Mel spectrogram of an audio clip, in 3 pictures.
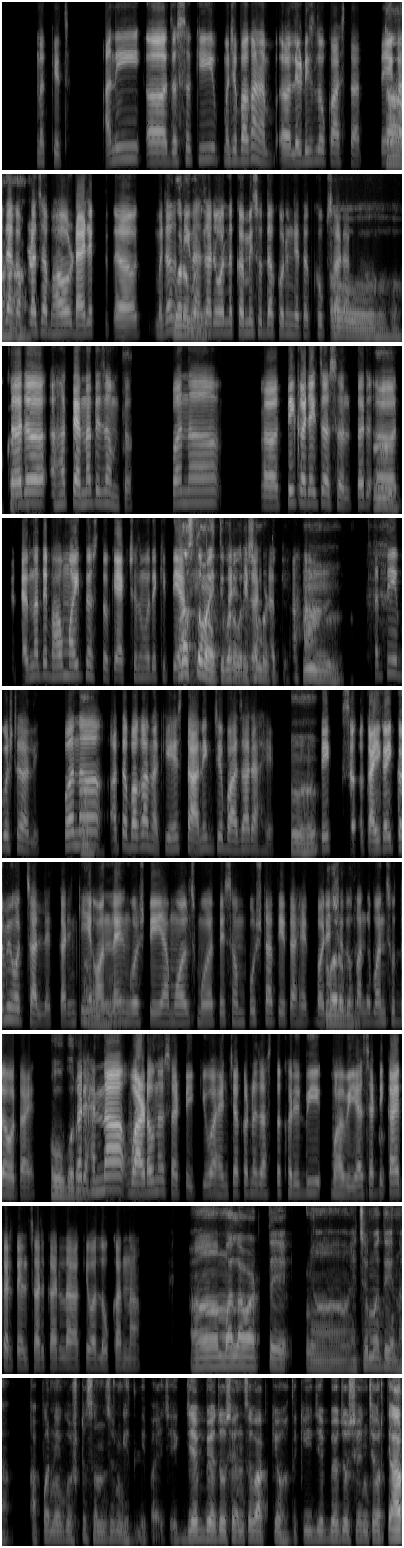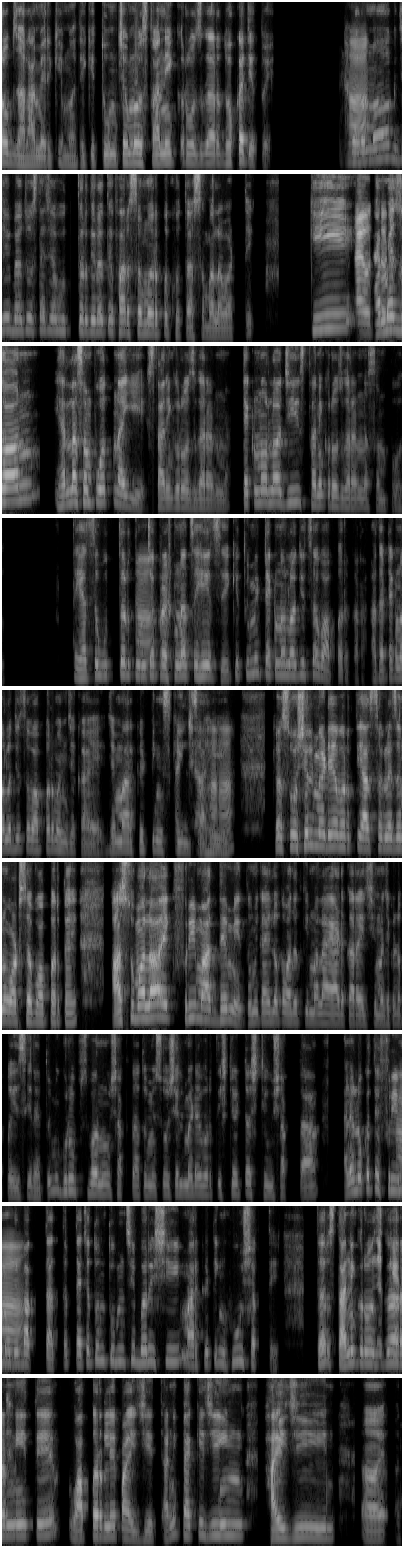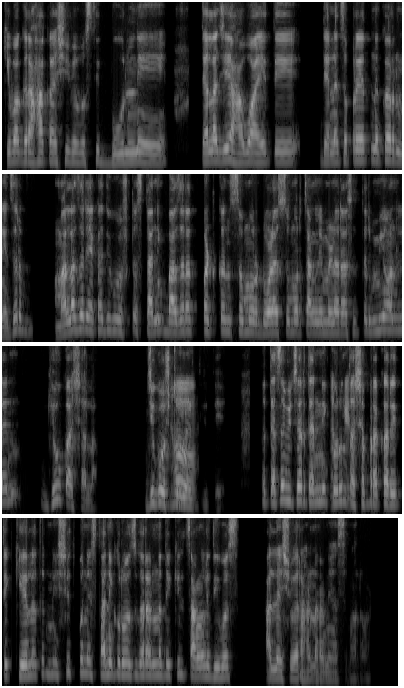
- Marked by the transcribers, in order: other background noise; other noise; in English: "टेक्नॉलॉजी"; in English: "टेक्नॉलॉजीचा"; in English: "टेक्नॉलॉजीचा"; in English: "मार्केटिंग स्किल्स"; in English: "सोशल मीडियावरती"; in English: "ॲड"; in English: "ग्रुप्स"; in English: "स्टेटस"; in English: "पॅकेजिंग, हायजीन"; tapping
- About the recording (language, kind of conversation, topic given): Marathi, podcast, स्थानिक बाजारातून खरेदी करणे तुम्हाला अधिक चांगले का वाटते?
